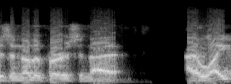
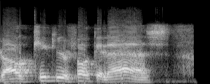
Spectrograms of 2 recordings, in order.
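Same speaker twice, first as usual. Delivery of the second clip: put-on drunk Canadian voice, aggressive, higher pitch; 6 semitones higher than usual. Speaker describes a hyped-up guy, imitating a drunk canadian about to fight a moose. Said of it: "Like a drunk uh, Canadian about to fight a moose".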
